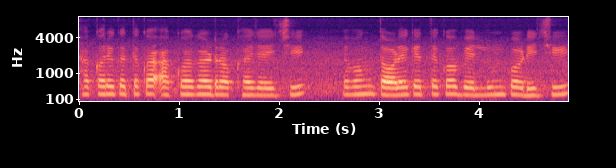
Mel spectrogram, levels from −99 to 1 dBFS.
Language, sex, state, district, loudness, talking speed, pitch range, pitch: Odia, female, Odisha, Malkangiri, -17 LUFS, 110 wpm, 210-225 Hz, 220 Hz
